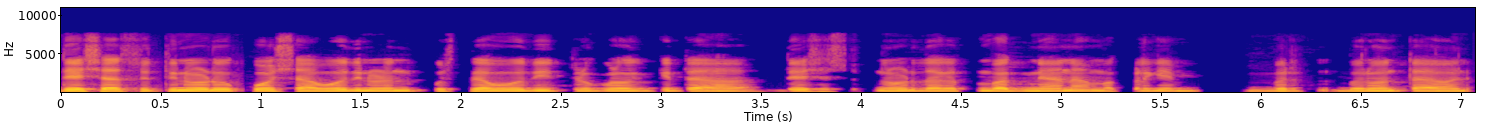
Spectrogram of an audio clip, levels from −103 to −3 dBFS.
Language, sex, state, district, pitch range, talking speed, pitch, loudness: Kannada, male, Karnataka, Chamarajanagar, 125-140 Hz, 160 wpm, 130 Hz, -22 LUFS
